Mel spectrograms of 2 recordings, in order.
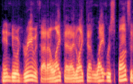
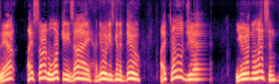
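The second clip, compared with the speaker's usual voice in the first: imitating grandpa; 5 semitones higher than usual. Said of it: "He goes".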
